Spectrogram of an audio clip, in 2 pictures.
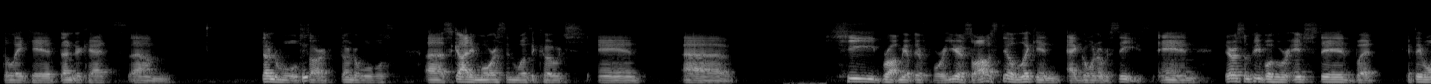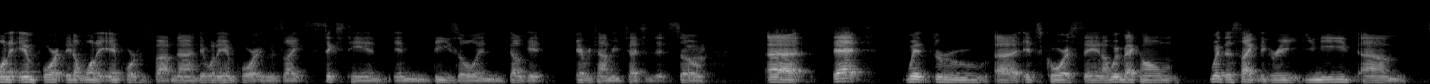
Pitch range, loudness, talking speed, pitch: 95-110 Hz, -31 LUFS, 190 wpm, 100 Hz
